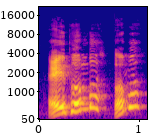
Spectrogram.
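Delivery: lightly voiced cartoon meerkat calling out; Timon voice. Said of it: "I sound more like Timon".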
